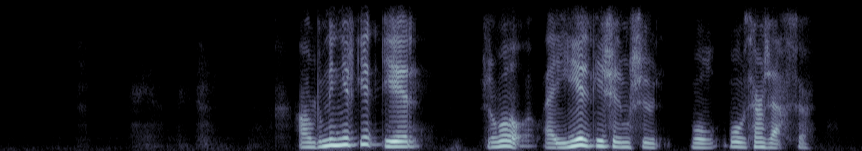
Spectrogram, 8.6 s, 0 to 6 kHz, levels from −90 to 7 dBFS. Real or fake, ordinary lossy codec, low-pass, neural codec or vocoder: fake; Opus, 32 kbps; 5.4 kHz; autoencoder, 44.1 kHz, a latent of 192 numbers a frame, MeloTTS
